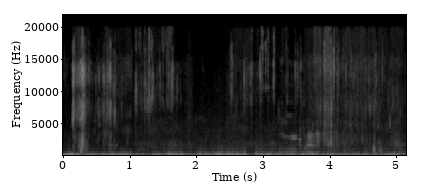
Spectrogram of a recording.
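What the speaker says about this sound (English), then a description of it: "Boy, that wind is whipping through the tops of those trees now" Wind rushes through treetops near a lake while fishing, a steady low roaring gust with buffeting on the microphone, broad and continuous throughout.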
